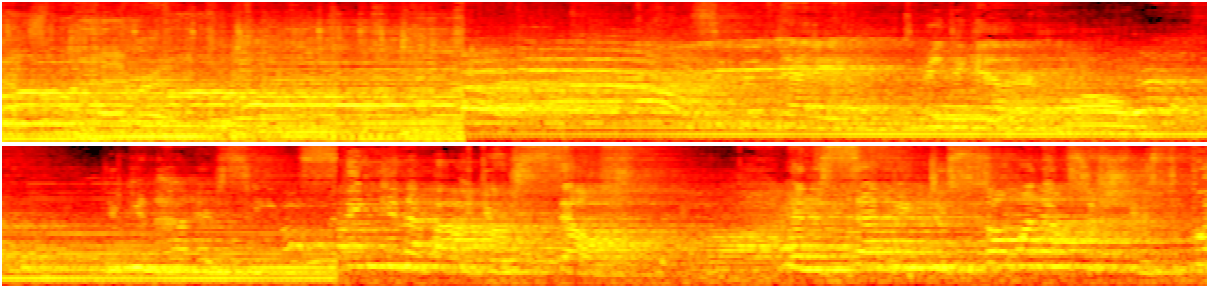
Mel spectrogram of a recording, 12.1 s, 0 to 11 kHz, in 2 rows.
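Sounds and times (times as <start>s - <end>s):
woman singing: 0.0s - 2.3s
live worship band music: 0.0s - 7.7s.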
